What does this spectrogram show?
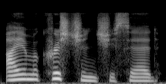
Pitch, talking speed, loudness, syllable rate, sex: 195 Hz, 215 wpm, -18 LUFS, 4.6 syllables/s, female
